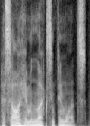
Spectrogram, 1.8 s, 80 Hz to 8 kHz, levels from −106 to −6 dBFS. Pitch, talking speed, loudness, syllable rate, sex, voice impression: 95 Hz, 200 wpm, -16 LUFS, 4.9 syllables/s, male, adult-like, thick, soft, clear, fluent, cool, intellectual, sincere, calm, slightly wild, lively, kind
